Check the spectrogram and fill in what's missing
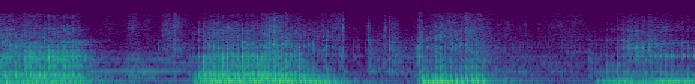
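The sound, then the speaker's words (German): A lion roars in a series of deep, rumbling bursts, four or five loud growling calls with short pauses between them, powerful, with no one speaking. “Dies waren ein Löwe und ein Krokodil.”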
